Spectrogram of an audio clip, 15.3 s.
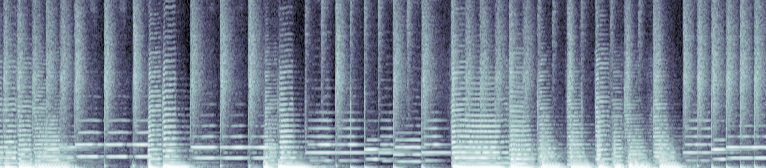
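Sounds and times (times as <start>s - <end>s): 
tuba playing slow hard rock blues: 0.0s - 1.5s, 3.0s - 4.3s, 5.2s - 15.1s.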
